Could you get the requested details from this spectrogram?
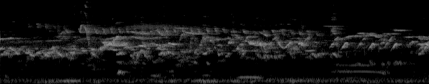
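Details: Competition-singing Oriental magpie-robins in exotic style deliver a busy stream of high, trilled and whistled phrases with sweeping notes, several voices overlapping, over a low rumbling background.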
